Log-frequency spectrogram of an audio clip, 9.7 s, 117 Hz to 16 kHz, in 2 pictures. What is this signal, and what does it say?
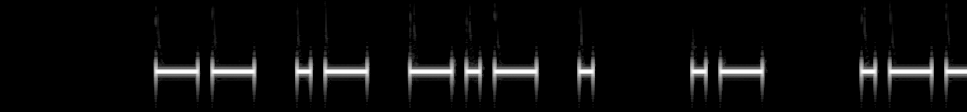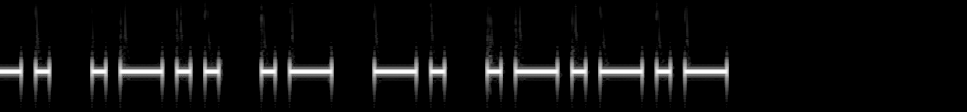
Morse code, heard as a keyed tone, about 17 wpm, 700 Hz. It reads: MAKE A PLAN.
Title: Sentences from Top 1000 Words - Review Part 2 - 17wpm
